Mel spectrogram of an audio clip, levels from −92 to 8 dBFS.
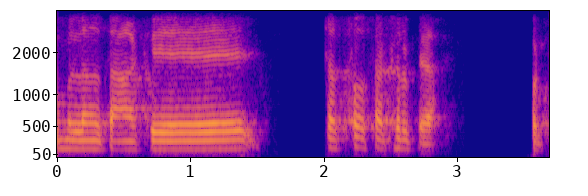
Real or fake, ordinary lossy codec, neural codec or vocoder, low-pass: real; Opus, 24 kbps; none; 3.6 kHz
